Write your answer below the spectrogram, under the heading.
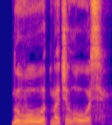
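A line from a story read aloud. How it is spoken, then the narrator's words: Sigh. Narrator (Russian): вздохнул я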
